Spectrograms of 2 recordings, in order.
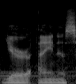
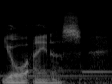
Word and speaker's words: Uranus: People can't even agree on how to pronounce it. Some say your anus, others your anus.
